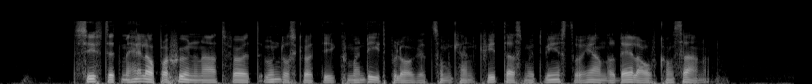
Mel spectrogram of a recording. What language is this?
Swedish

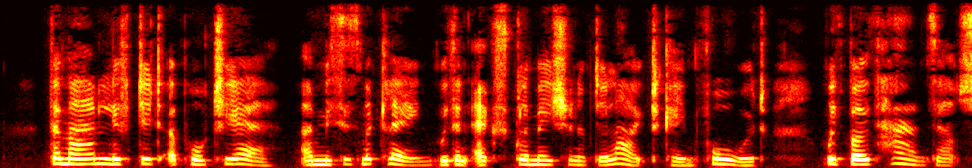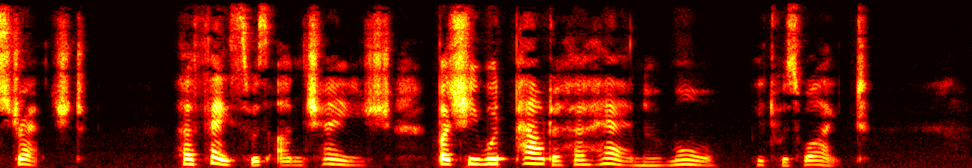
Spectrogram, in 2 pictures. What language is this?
English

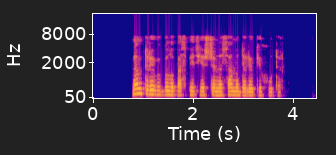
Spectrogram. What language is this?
Belarusian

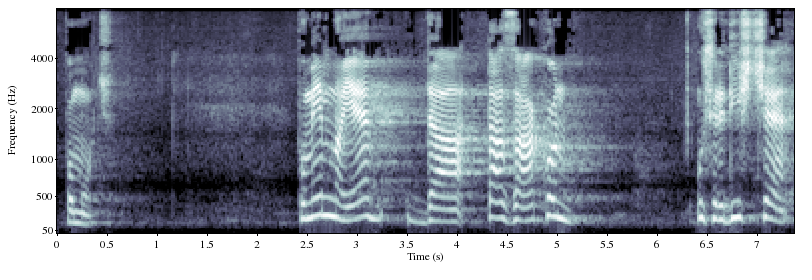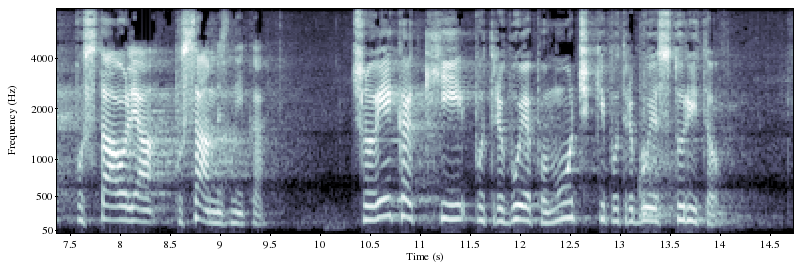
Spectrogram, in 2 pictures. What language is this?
Slovenian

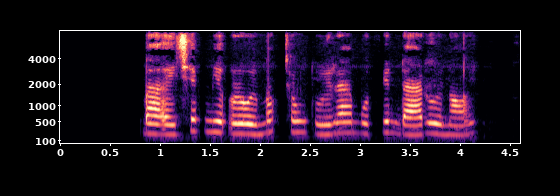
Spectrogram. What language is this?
Vietnamese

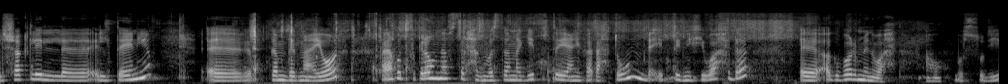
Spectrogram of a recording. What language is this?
Arabic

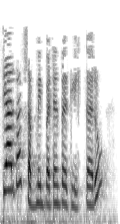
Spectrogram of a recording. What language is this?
Gujarati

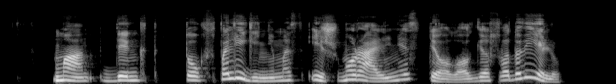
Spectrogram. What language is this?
Lithuanian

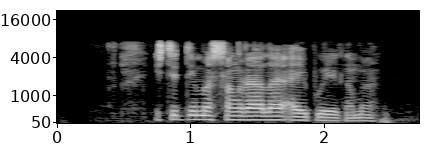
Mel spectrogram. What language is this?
Nepali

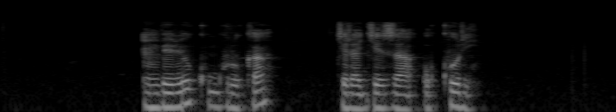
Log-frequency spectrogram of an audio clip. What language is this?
Kinyarwanda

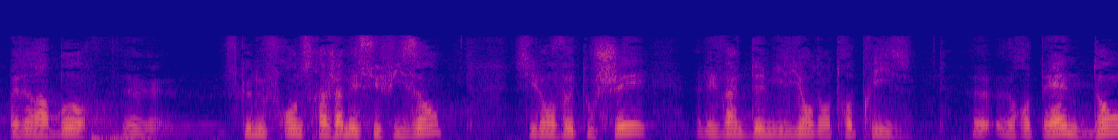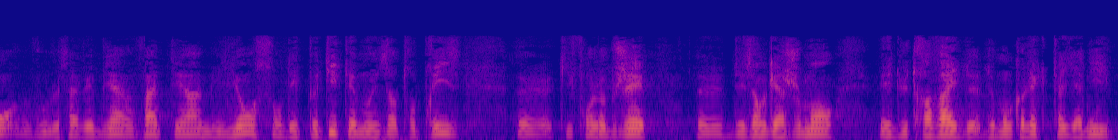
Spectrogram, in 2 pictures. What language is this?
French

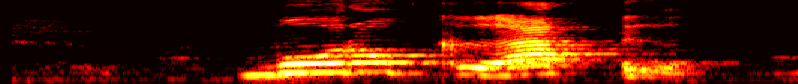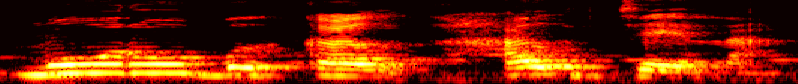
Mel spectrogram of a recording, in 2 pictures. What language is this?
Nüpode Huitoto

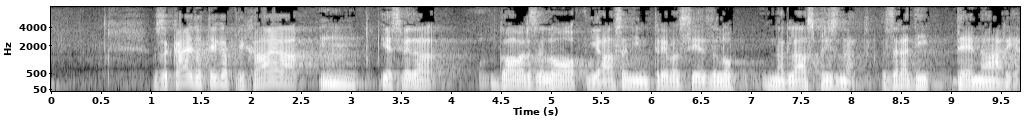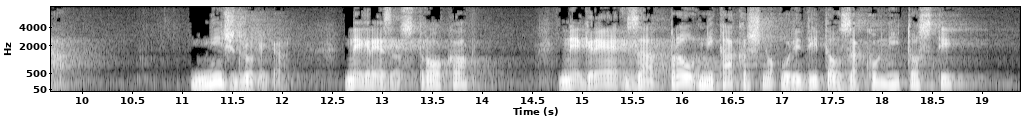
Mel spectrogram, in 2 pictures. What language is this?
Slovenian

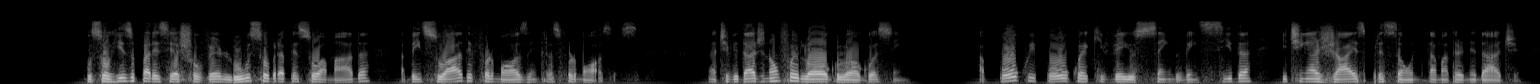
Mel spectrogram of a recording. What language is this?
Portuguese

